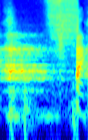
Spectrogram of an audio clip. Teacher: the lower lip touches the upper teeth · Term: labiodental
